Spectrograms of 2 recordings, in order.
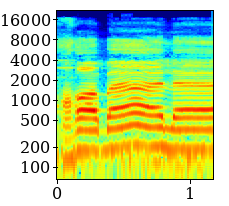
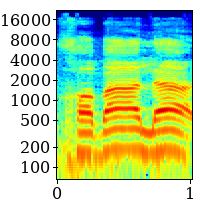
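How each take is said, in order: First: The word ends on a long 'a' vowel. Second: The same.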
